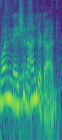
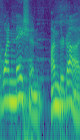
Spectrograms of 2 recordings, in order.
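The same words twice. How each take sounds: First: There is no pause after 'nation'. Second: There is a pause after 'nation'.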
